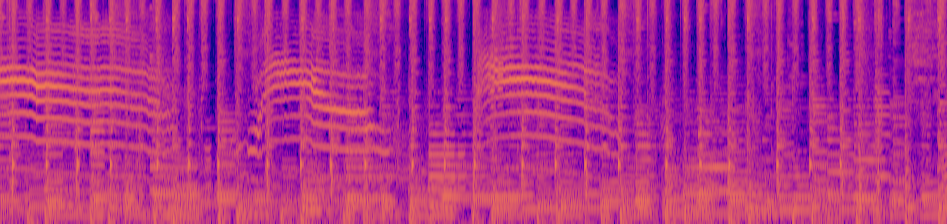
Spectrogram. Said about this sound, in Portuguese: Deixa a menina gritar miau pra namorar, isso é natural. Miau, miau, miau, miau, miau, miau, a gata tá no cio.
